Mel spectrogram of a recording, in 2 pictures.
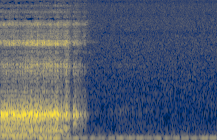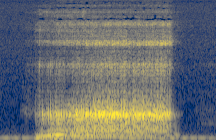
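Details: Sleep snoring recorded for ASMR: two loud, rasping inspiratory snores with quiet pauses between; ordinary snoring in a sleeper who later woke up.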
